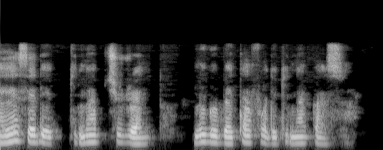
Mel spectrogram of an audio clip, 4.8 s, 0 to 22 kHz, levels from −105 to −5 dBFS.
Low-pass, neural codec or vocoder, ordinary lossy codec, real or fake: none; none; none; real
